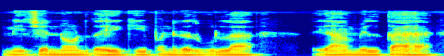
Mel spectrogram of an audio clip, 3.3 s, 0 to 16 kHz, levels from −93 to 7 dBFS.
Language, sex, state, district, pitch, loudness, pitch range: Hindi, male, Jharkhand, Deoghar, 90 Hz, -18 LUFS, 90-95 Hz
